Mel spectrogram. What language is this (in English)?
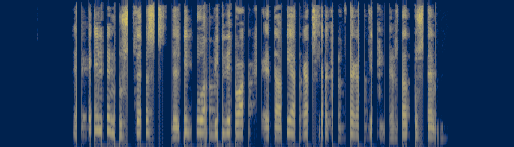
Basque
